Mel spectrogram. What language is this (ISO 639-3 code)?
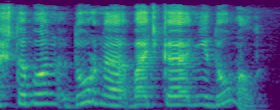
rus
